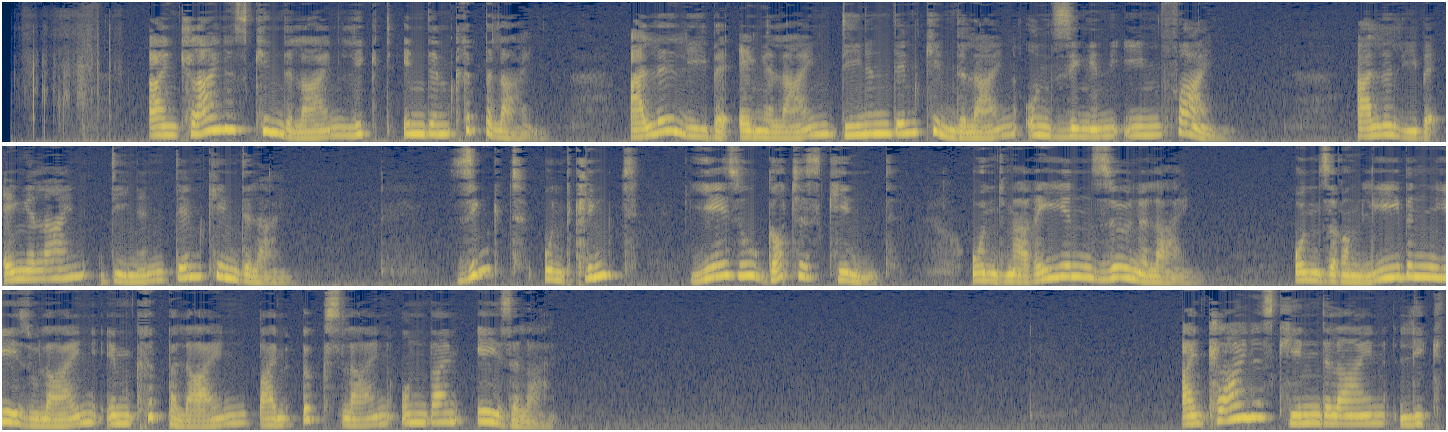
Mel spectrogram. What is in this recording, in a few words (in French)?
psallite paroles en allemand prononciation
